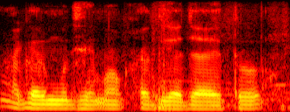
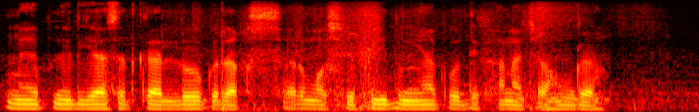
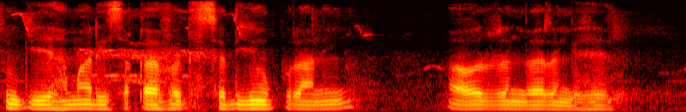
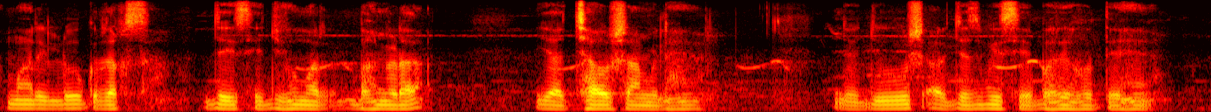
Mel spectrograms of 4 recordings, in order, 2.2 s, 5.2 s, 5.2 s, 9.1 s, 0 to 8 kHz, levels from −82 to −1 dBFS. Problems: constant background noise, continuous background conversations, low volume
